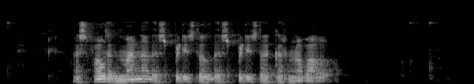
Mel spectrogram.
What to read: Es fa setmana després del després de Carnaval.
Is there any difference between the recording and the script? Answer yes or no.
no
